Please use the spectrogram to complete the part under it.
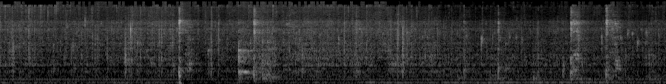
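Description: Chicken frying in a pan sizzles steadily at close range, broken by several sharp scrapes and clatters as it is stirred.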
